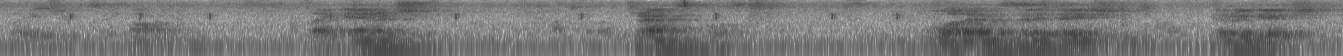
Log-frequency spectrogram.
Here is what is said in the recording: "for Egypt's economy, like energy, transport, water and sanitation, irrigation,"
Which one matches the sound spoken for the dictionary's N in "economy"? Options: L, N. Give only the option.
L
